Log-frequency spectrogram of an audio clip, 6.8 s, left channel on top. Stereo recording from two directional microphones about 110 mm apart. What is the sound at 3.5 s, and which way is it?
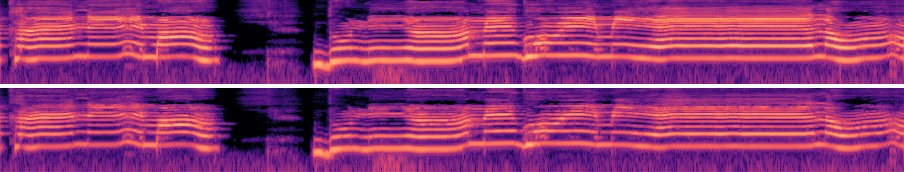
Child singing, 20° left (ahead or behind).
